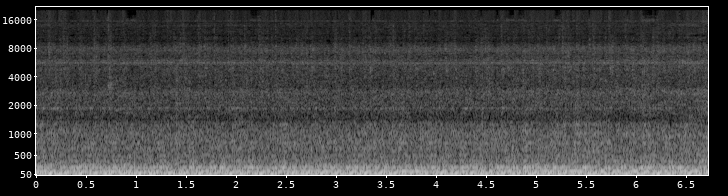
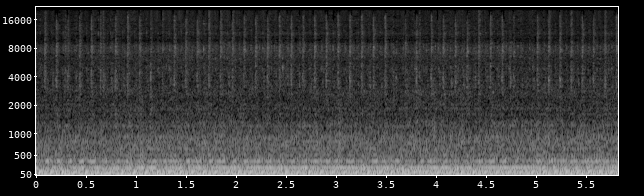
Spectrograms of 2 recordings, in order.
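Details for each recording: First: C3 Corvette carbureted V8 idling after float levels were reset toward the middle during the carb tune: deep, steady burble, even beat, no stumbles or misses; owner says it's running pretty good; normal idle. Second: C3 Corvette V8 with Holley four-barrel carburetor idling before the tune, running rich and smelling of gas; mechanic blames float level set too high and adjusts all four barrels: steady low idle, slightly lumpy, uneven beat, no sharp knock; rich running.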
